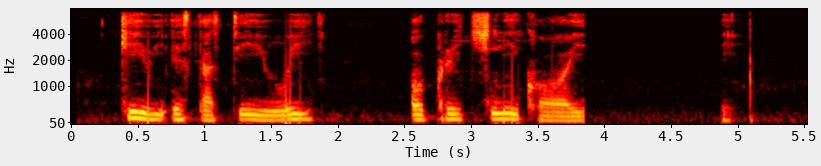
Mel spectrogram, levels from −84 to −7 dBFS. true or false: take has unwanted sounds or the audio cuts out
false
